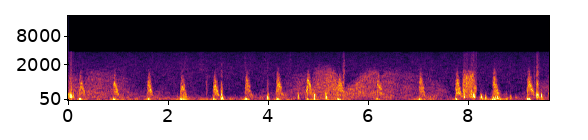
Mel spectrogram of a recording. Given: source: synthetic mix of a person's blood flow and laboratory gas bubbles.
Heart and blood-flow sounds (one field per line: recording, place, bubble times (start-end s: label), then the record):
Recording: Doppler ultrasound of blood flow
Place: subclavian vein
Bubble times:
0.00-0.12 s: bubbles
7.87-8.16 s: bubbles
9.34-9.44 s: bubbles
9.59-9.64 s: bubbles
From the record:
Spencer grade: 2 (many but less than half of the cardiac periods contain bubble signals, singularly or in groups)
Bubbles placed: anywhere in the cardiac cycle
